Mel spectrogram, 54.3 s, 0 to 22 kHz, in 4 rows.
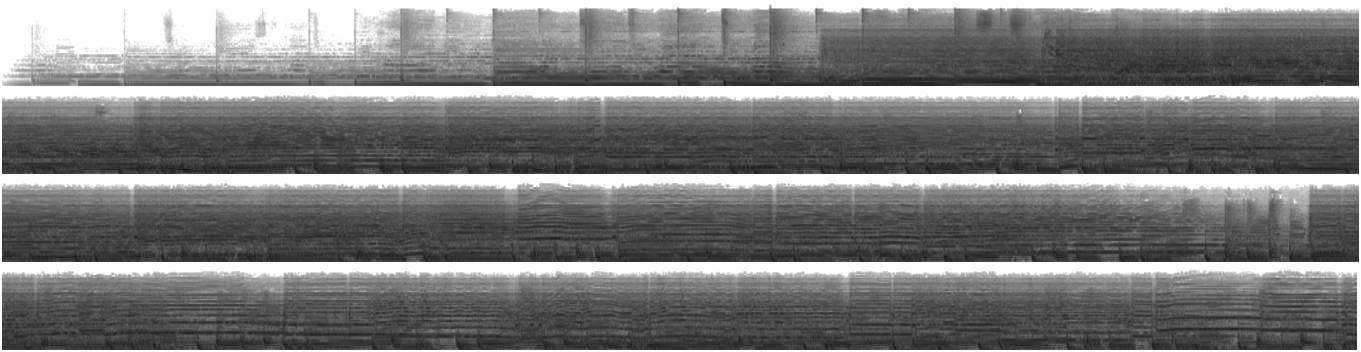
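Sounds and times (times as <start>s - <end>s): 
backing track: 2.2s - 54.2s
Fender strat solo through Sunface, MXR Carbon Copy delay, Fender Twin reverb: 8.2s - 54.2s.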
